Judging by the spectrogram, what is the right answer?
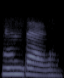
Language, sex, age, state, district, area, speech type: Odia, female, 30-45, Odisha, Kalahandi, rural, conversation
